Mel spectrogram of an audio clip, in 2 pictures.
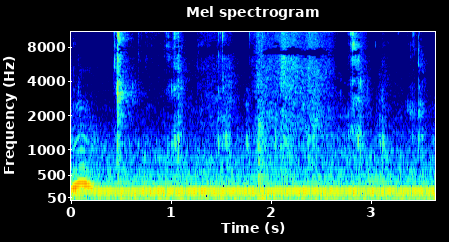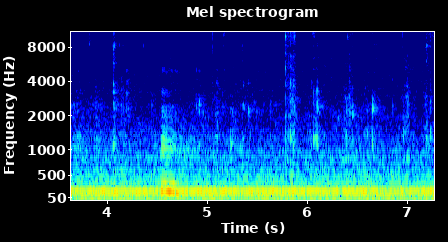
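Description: A person chewing a mouthful of brisket burrito close to the microphone, with wet mouth clicks and crunches. A steady low hum runs underneath, and a short voiced "mm" comes about four and a half seconds in.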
